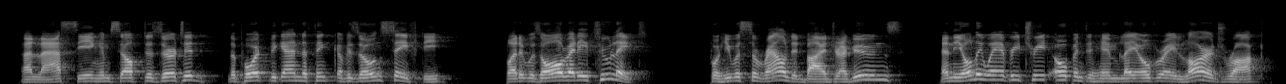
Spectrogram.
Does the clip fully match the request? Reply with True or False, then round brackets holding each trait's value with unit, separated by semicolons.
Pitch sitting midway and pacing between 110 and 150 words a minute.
False (155 Hz; 180 wpm)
